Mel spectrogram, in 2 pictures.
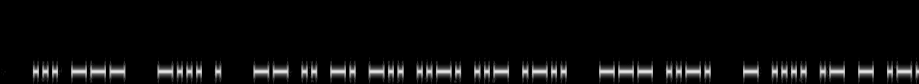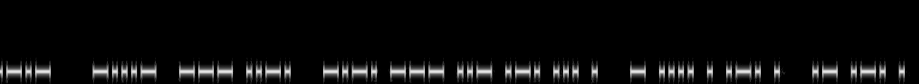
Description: Morse code, heard as a keyed tone, about 25 wpm, 600 Hz. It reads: SO BE MINDFUL OF THAT. <BT> OF COURSE THERE ARE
